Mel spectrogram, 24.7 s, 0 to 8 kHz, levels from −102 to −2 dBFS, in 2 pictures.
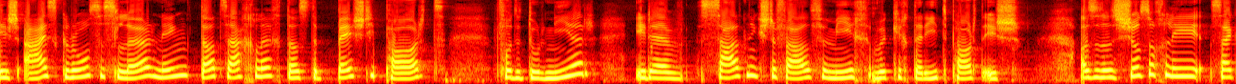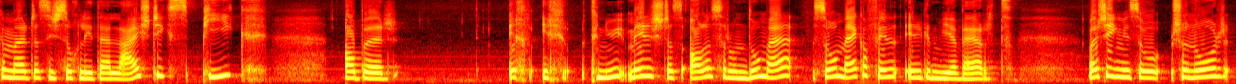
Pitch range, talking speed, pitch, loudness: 225-280 Hz, 140 wpm, 245 Hz, -20 LUFS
